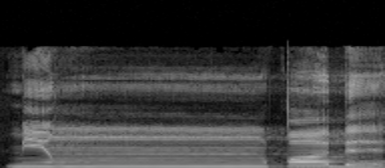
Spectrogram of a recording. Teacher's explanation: aliran suara dari hidung lebih besar dibandingkan dengan aliran suara dari mulut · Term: ikhfa ab'ad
